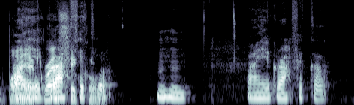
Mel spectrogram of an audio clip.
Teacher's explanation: tricky word five syllables biographical stress the third syllable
